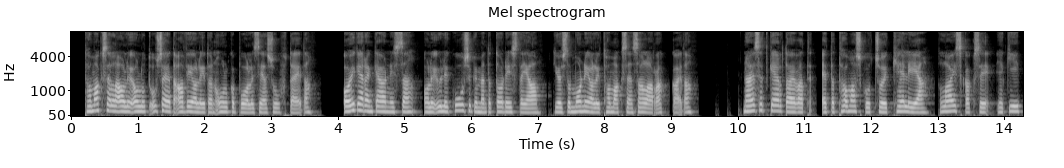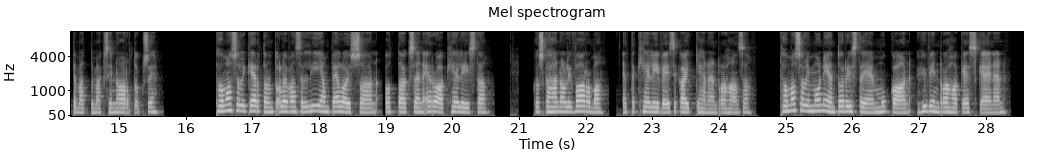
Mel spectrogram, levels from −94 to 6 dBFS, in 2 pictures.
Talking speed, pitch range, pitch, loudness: 110 wpm, 170-195 Hz, 180 Hz, -21 LUFS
